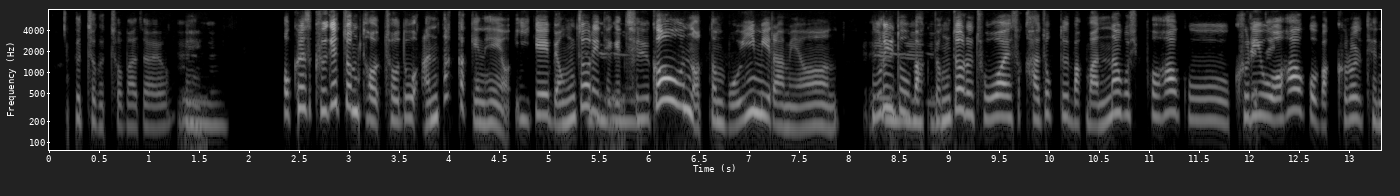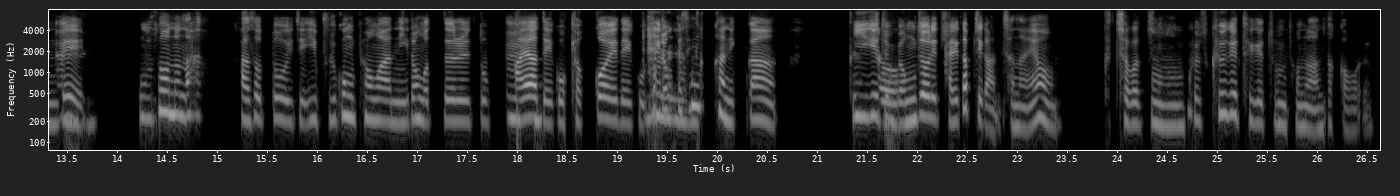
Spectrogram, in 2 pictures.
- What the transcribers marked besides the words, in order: distorted speech; sigh; laugh
- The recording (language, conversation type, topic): Korean, unstructured, 한국 명절 때 가장 기억에 남는 풍습은 무엇인가요?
